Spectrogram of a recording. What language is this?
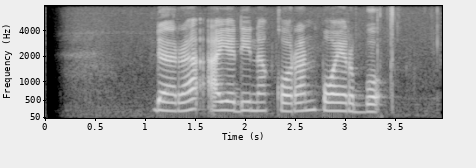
Sundanese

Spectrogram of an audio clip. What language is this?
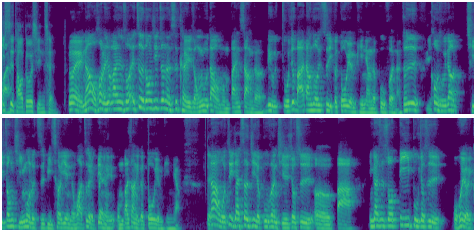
Chinese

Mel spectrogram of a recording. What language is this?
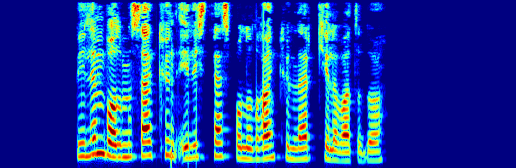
Uyghur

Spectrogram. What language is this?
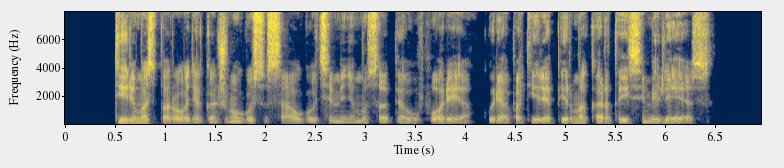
Lithuanian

